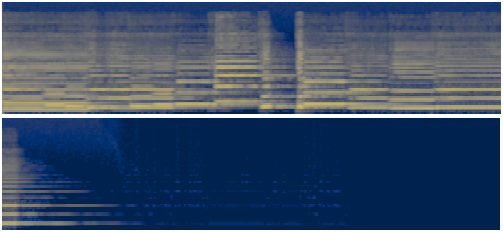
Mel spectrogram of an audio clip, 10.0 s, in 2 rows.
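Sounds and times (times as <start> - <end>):
alto saxophone trio: 0.0 - 5.3.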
